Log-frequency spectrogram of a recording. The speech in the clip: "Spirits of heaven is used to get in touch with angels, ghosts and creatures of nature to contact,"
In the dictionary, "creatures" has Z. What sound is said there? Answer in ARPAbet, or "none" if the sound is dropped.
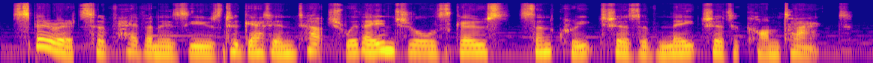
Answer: Z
